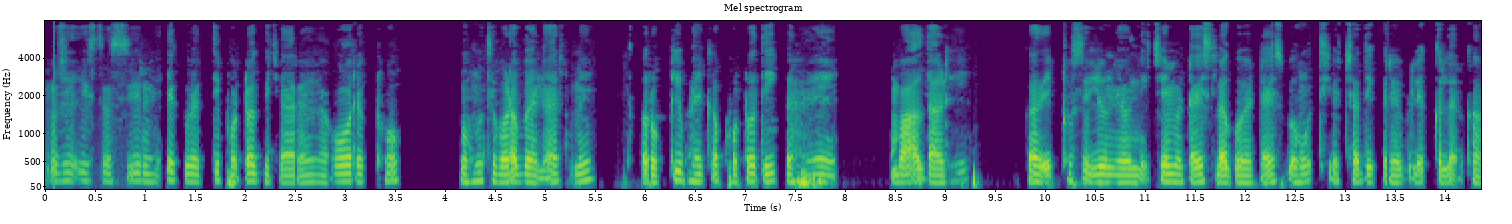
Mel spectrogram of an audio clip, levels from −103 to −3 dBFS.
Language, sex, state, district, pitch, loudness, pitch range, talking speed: Hindi, male, Chhattisgarh, Balrampur, 140 Hz, -22 LUFS, 130-150 Hz, 200 wpm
